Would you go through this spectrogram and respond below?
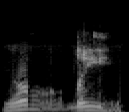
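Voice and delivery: ordinary talk, nothing marked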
